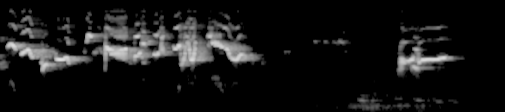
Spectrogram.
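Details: Master training song of a champion Oriental magpie-robin: burst of loud varied whistles and rattling notes for two and a half seconds, a silence, then one more sweeping whistled phrase.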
